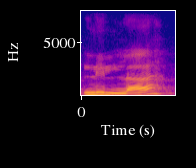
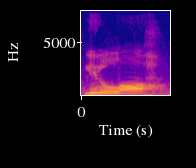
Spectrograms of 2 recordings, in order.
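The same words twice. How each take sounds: First: The L in lillah is light and thin. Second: The L in lillah is heavy and thick. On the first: The speaker calls it right. "dibaca tipis" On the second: The speaker calls it wrong. "Tidak boleh kita tebalkan"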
